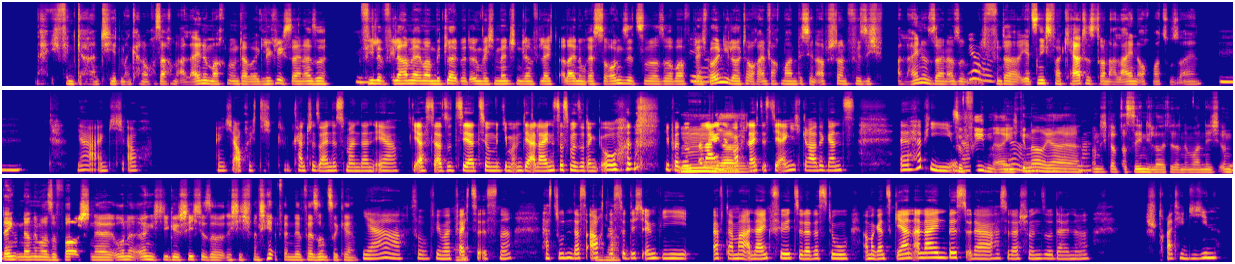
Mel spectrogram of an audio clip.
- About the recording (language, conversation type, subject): German, podcast, Was kann jede*r tun, damit andere sich weniger allein fühlen?
- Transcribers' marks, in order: chuckle; joyful: "happy"; unintelligible speech; laughing while speaking: "von der"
